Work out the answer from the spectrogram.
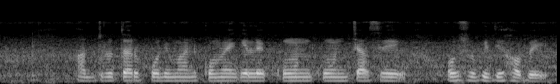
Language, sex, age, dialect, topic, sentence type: Bengali, male, 18-24, Jharkhandi, agriculture, question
